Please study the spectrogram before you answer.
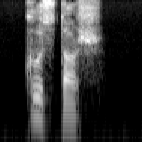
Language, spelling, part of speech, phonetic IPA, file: Polish, kustosz, noun, [ˈkustɔʃ], Pl-kustosz.ogg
